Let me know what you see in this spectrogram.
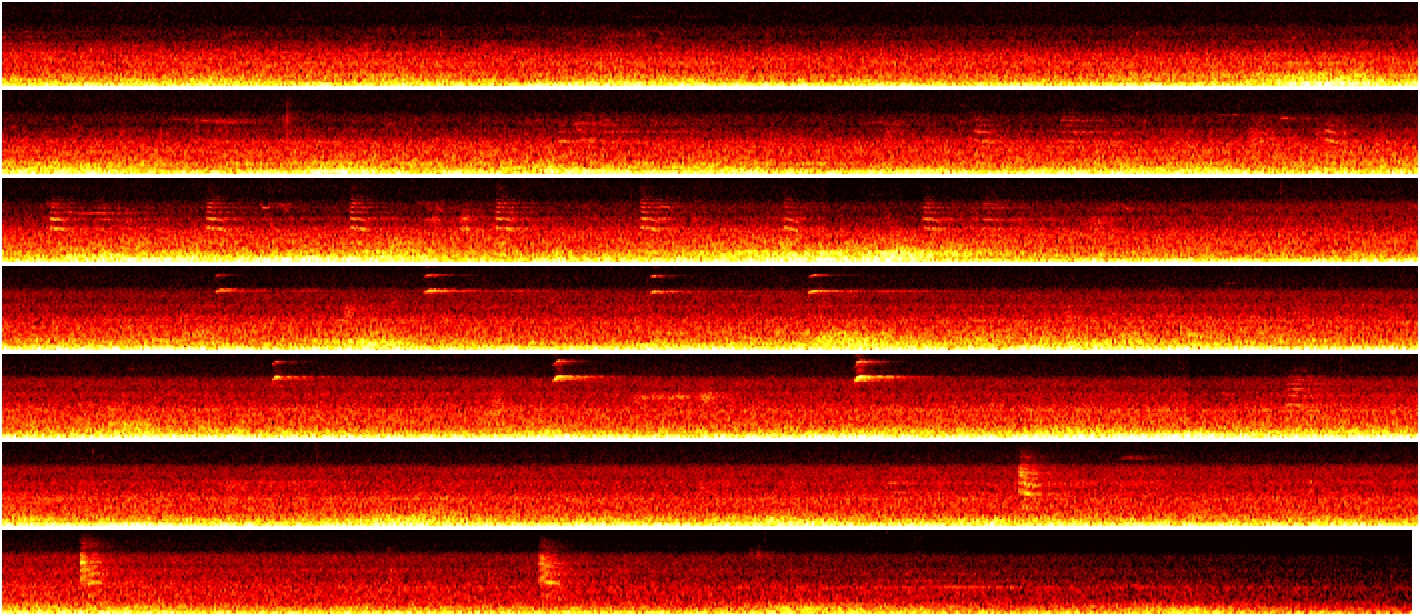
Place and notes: Brussels, Jardin Expérimental Jean Massart Experimental Garden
